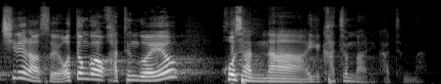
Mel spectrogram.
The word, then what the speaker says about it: 호산나: 호산나. 이게 같은 말이에요. 같은 말. 호산나라는 단어, 아람어로 구원하소서라는 말을 헬라어로 음역한 것입니다. 원래 발음은 호시안나 하는 게 더 원문의 원 발음에 가까워요.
